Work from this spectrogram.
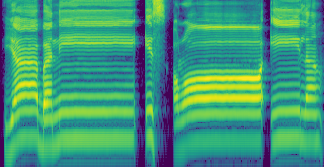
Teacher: یا پر کھڑی حرکات ہے، تو اس کو 1 الف کی مقدار آپ کو کھینچنا ہے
